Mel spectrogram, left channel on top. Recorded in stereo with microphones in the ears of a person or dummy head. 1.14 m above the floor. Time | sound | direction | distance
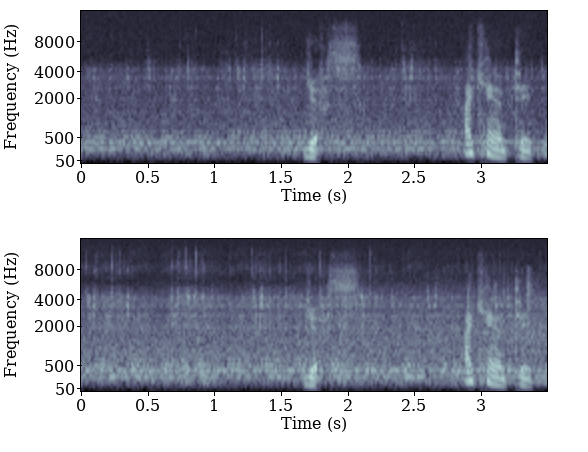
1.7 | a man speaking | 10° right (ahead or behind) | ?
